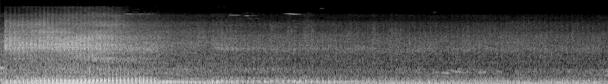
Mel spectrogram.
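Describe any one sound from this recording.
A diesel minibus drives past close by.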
